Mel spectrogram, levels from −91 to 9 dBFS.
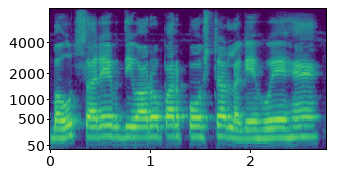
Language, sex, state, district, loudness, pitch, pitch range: Hindi, male, Uttar Pradesh, Shamli, -12 LUFS, 180 Hz, 165-185 Hz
